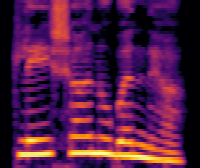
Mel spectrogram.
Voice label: "ಕ್ಲೇಶಾನುಬಂಧ", kannada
